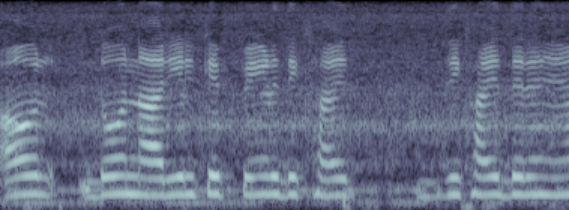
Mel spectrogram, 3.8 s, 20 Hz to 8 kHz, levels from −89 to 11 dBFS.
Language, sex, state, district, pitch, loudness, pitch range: Hindi, female, Uttar Pradesh, Lucknow, 245 Hz, -16 LUFS, 245-250 Hz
